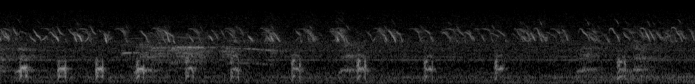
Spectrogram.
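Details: Baby chicks feeding and chirping, their high, quick peeps running continuously while separate low taps recur about twice a second.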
